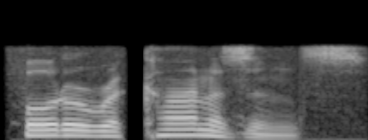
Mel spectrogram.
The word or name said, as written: photoreconnaissance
